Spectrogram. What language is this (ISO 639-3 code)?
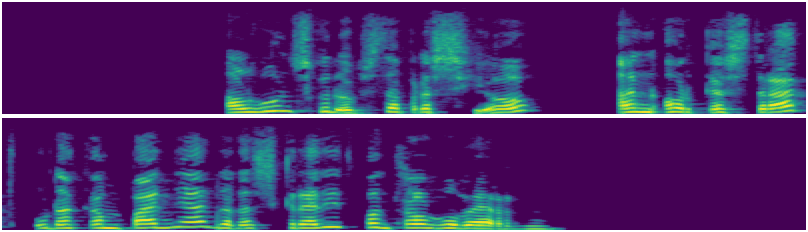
cat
